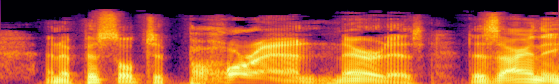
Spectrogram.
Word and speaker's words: Pahoran: drink that he immediately sent an epistle to pahoran Desiring oh sorry I didn't pronounce that right an epistle to pan there it is Desiring that he should cause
